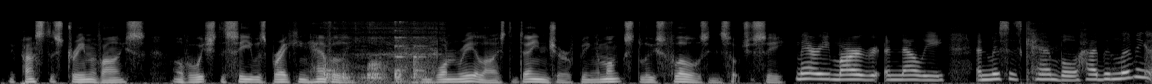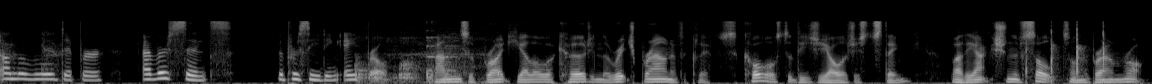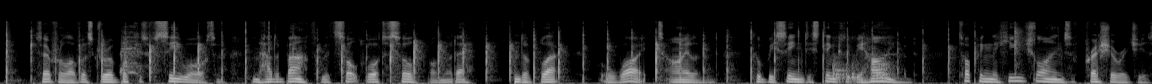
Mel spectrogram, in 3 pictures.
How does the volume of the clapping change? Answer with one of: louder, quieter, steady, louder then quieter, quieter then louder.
louder then quieter.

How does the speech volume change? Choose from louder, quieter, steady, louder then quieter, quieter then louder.
steady.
